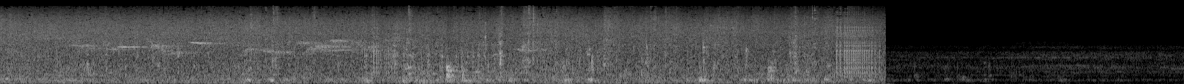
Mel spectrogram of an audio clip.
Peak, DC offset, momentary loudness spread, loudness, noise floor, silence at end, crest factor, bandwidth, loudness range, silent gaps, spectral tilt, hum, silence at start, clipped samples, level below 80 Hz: -6 dBFS; under 0.1%; 3 LU; -24 LUFS; -53 dBFS; 0.8 s; 20 dB; 16.5 kHz; 6 LU; none; -1.5 dB/octave; none; 0 s; under 0.1%; -50 dBFS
